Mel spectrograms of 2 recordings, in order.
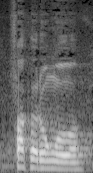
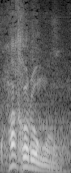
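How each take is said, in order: First: The word begins with an F sound. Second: The word begins with an H sound. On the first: "they tried to get us to stop saying the F sound" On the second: "wanted us to pronounce it hakarongo, to drop the W"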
